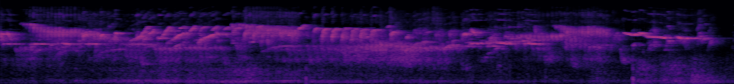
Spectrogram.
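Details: Black-red mosaic canary cock from a Loisach valley breeding stud, delivering dense rolling trills and fast repeated chips that rise and fall, then a thin descending whistle near the end.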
